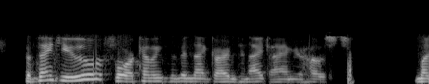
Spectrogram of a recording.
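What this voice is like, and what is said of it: Usual voice. Nothing is said of it.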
